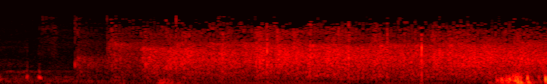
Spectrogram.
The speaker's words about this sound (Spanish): Esos aplausos son para el Señor, obviamente.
